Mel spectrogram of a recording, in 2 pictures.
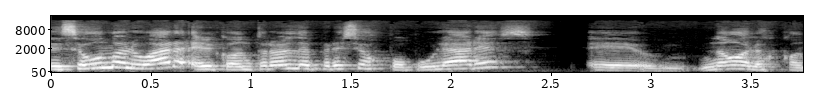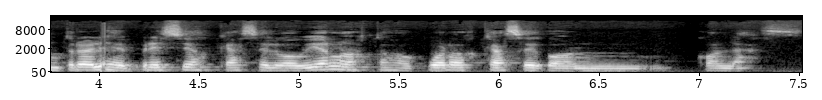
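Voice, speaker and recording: With lively intonation, a woman delivers her words at a moderate pace. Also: medium pitch for a woman. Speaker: economist. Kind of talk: interview. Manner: hesitant fillers.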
